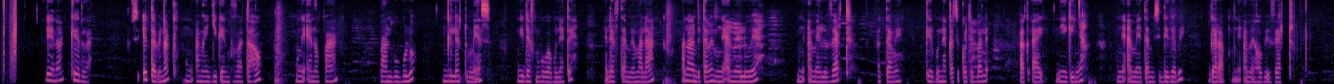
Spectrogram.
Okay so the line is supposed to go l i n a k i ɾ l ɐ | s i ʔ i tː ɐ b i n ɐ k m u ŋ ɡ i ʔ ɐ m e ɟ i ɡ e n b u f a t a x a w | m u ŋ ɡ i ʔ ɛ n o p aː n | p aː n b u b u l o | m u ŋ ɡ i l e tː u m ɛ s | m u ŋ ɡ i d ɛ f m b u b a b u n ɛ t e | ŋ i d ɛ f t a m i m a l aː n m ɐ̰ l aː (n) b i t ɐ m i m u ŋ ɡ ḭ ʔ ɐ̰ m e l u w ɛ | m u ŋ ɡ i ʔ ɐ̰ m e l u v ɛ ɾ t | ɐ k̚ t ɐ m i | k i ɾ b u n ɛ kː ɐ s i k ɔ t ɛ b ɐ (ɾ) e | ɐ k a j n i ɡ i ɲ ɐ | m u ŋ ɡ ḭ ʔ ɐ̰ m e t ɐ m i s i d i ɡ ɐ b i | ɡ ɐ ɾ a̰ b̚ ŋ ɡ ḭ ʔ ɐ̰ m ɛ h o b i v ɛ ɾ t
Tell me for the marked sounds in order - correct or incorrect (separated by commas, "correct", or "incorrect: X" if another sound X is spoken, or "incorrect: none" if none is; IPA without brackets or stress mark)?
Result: correct, incorrect: l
